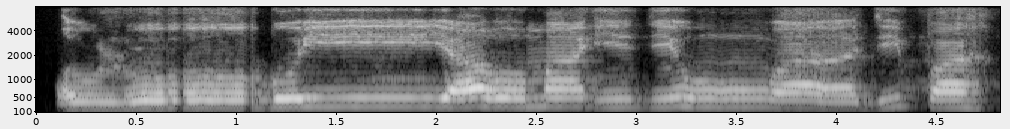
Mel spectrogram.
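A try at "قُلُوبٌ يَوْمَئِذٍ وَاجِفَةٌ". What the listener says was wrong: Buinya, qulubui saya belum dengar dengungnya tuh. Baru meleburnya doang, tapi dengungnya belum.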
